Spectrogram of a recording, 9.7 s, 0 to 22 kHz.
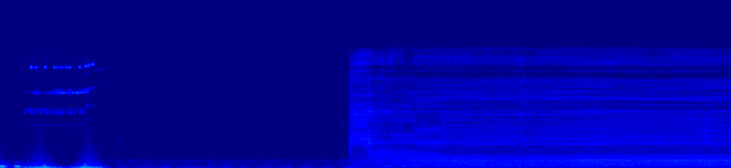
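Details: AC TIG welding aluminium S13 catch cans, vertical welds, after switching to square wave: arc strikes into a steady, even buzz that holds pitch without sputtering or popping, definitely more stable than before.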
